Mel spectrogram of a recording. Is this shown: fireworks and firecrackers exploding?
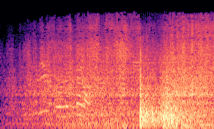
yes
